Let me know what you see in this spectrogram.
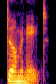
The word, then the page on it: terminate: Indian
